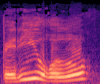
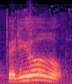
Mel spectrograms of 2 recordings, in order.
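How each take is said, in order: First: The stress falls on the i, four syllables. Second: The stress falls on the o, three syllables.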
